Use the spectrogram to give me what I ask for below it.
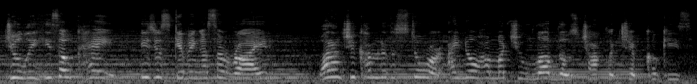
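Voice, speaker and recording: Woman playing a gentle coaxing caseworker. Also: sits high, moderate pace, over music, voice pushed up, close to an everyday voice. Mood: reassuring. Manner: soft, coaxing, reassuring. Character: gentle, worried female mental health caseworker.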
